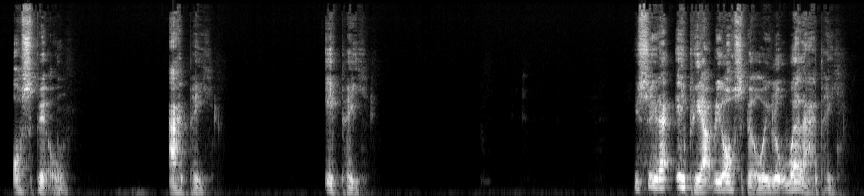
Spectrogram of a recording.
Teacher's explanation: another thing that's very, very common in Cockney and Estuary is to drop an initial H. Hospital, happy, hippie.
